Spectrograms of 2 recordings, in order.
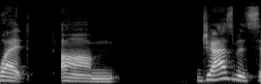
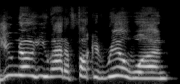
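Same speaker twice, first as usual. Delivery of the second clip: mock parting shot; 13 semitones higher, 5 dB louder than usual.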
